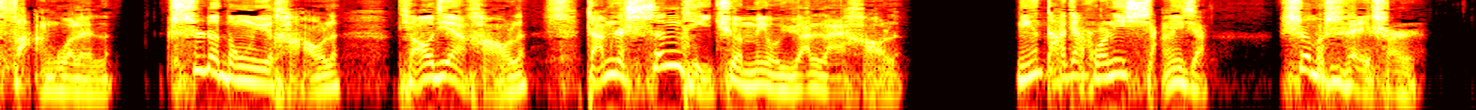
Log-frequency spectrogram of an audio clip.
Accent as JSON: {"language": "Chinese", "country": "China", "said": "我们中国人有这传统，啥传统呢？就是到啥时候别忘本，对吧？"}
